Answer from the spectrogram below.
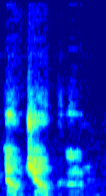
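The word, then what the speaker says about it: dojo kun: got a dojo Kook is a done I pronouncing this right Dojo Koon that's right those are the five rules of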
